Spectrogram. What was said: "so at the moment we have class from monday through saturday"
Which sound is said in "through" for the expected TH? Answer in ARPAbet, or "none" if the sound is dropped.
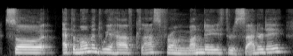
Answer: TH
